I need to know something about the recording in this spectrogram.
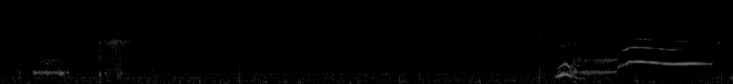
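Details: A male Siamese cat gives a drawn-out, wailing meow after a quiet start.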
